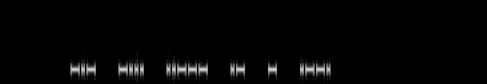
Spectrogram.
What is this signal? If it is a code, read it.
Morse code, heard as a keyed tone, about 47 wpm, spaced as for 26 wpm, 700 Hz. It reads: KB2ATP
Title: USA Call Signs - 6 Characters - 3x Character Spacing - 45wpm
